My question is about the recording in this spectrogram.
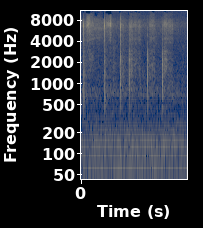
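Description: Faint writing as an equation for spring forces is written out: a series of short, scratchy strokes in an irregular rhythm over low background noise, with no talk.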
